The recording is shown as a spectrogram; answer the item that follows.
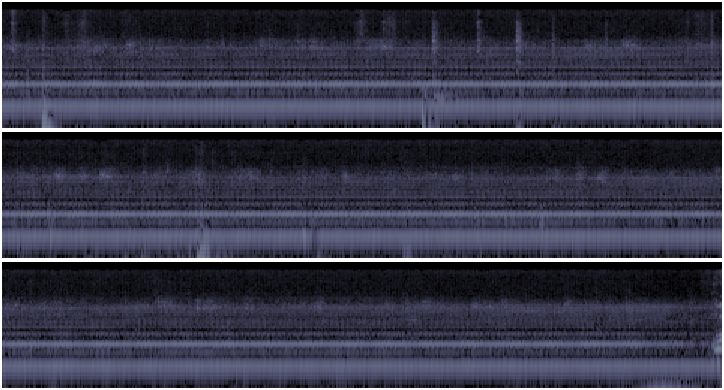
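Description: Steady electrical hum, a low drone with a stack of higher overtones above it, with a few faint small clicks.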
